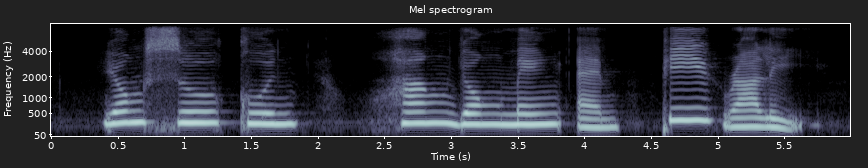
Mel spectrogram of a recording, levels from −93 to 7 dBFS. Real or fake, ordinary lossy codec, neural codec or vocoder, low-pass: real; AAC, 48 kbps; none; 7.2 kHz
